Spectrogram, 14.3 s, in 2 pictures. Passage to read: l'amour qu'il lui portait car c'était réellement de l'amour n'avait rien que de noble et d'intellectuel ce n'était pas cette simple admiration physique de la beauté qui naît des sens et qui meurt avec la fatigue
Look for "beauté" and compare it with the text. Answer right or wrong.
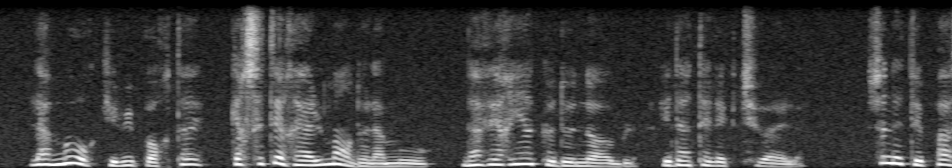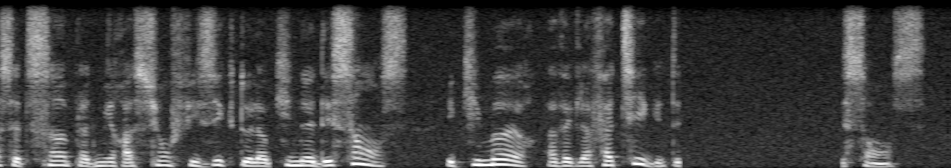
wrong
